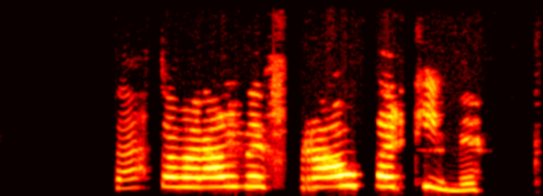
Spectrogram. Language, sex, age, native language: Icelandic, female, 7, Icelandic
